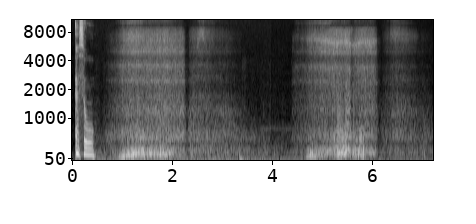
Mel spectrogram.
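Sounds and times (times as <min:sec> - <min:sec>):
speech: 0:00.1 - 0:00.6
deeply sleeping person snoring with rasping rattling inhales: 0:00.6 - 0:03.4, 0:04.4 - 0:07.2.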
